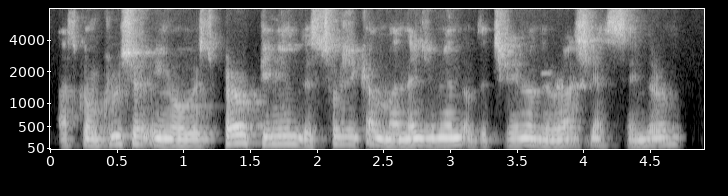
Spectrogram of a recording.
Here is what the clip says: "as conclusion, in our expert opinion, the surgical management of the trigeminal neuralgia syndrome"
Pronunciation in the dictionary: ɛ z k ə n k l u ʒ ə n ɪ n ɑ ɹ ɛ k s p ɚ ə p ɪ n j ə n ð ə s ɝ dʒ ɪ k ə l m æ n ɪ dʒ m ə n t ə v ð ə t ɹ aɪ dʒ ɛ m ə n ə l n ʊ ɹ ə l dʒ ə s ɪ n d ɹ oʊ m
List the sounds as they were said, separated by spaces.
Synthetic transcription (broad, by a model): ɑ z k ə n k l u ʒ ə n ɪ n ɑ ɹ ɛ s p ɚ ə p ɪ n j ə n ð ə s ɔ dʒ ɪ k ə l m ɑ n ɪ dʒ m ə n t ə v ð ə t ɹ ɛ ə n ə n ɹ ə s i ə s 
